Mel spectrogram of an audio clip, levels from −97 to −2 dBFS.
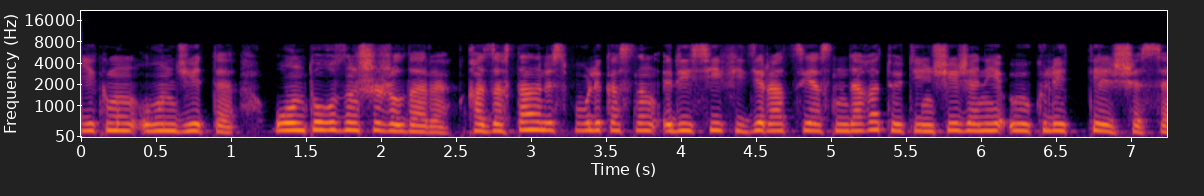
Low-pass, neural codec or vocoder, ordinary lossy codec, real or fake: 7.2 kHz; none; none; real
